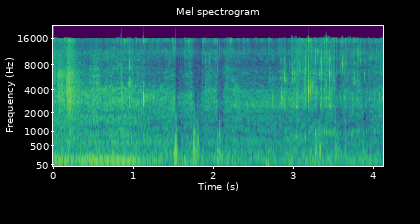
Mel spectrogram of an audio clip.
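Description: Cooking oil poured in a thin stream into water in a pressure cooker, trickling into the liquid, with a couple of short clicks about midway.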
